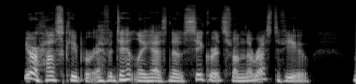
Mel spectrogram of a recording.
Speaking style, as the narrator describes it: Mueller remarked with a laugh

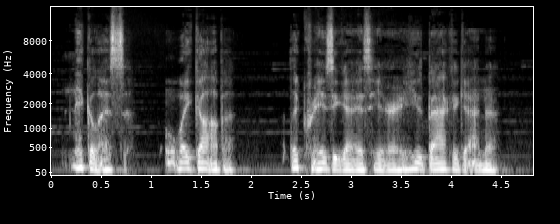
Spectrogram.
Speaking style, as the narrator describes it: I whispered loudly

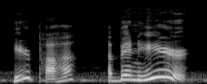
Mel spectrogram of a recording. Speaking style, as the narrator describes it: I cried out

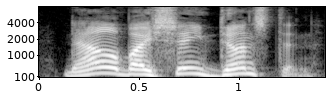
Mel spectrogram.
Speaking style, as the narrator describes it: cried Little John

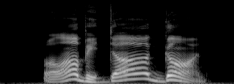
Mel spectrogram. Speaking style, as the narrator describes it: exclaimed Delaney

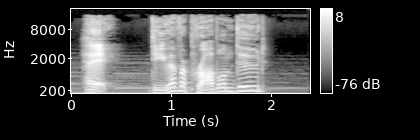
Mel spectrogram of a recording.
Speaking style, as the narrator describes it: yelled

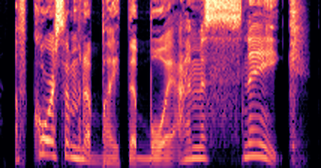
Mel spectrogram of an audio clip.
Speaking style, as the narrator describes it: the father pleaded

